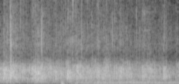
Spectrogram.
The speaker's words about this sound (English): All right. Let's at least clap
